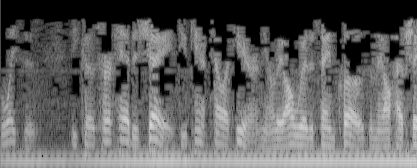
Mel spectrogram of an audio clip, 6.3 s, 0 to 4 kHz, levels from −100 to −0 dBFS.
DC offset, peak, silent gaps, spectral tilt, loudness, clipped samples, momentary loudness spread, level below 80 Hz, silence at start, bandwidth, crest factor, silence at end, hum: 0.2%; -8 dBFS; none; -10.5 dB/octave; -27 LUFS; under 0.1%; 14 LU; -32 dBFS; 0 s; 3.2 kHz; 18 dB; 0 s; none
